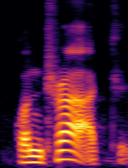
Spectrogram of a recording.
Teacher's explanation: falling to rising we call it falling into rising intonation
